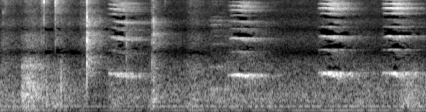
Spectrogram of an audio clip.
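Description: A pet animal calling with short, repeated high squeaks, about one a second from about a second in, with a few light clicks near the start.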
